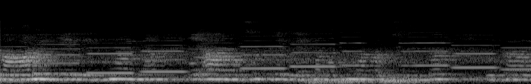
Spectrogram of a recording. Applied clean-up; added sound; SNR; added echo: none; Wind instrument, woodwind instrument; 11 dB; reverberation time 1.2 s.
